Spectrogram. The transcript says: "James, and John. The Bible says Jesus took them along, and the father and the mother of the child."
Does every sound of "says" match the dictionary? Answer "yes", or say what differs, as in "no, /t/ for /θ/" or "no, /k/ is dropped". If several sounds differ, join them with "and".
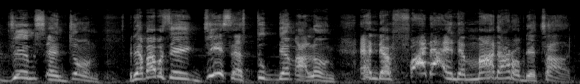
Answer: no, /z/ is dropped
